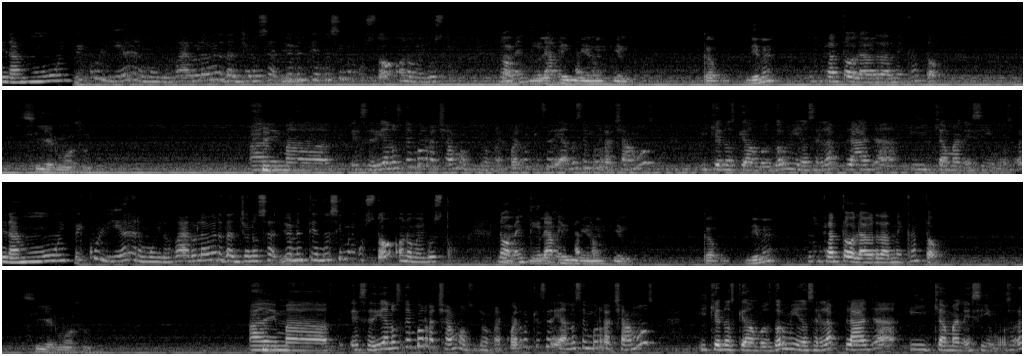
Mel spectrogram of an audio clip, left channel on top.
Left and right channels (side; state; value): both; normal; correlation 0.60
